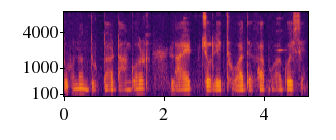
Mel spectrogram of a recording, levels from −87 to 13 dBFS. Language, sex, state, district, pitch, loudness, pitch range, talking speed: Assamese, male, Assam, Sonitpur, 110 Hz, -20 LUFS, 110-115 Hz, 125 wpm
